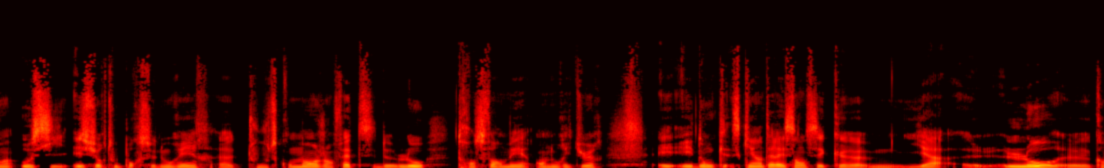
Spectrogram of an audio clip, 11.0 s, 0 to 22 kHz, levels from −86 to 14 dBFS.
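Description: Nothing goes wrong anywhere in this speech recording, so there's no technical fault to point to.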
